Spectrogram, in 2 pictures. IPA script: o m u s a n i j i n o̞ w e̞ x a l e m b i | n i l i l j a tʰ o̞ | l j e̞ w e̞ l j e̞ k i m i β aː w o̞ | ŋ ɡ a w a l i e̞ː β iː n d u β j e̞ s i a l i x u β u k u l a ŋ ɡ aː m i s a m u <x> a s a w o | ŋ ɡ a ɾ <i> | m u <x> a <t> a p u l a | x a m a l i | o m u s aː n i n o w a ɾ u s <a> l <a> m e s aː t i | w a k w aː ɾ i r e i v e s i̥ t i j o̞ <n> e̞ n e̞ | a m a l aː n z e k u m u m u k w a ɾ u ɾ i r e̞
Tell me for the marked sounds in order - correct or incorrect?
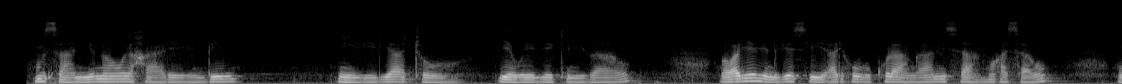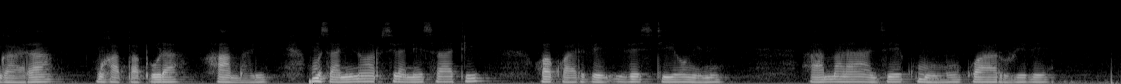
correct, incorrect: a, correct, incorrect: p, incorrect: i, correct, incorrect: ŋ

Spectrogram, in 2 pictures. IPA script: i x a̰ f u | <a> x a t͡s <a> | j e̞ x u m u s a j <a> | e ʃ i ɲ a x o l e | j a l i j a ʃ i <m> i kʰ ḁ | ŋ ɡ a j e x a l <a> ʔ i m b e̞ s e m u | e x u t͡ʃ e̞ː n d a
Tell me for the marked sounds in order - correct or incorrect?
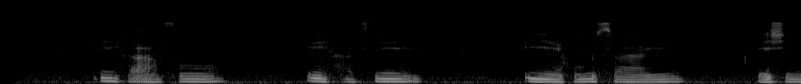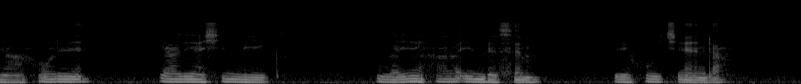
incorrect: i, incorrect: i, incorrect: i, correct, correct

